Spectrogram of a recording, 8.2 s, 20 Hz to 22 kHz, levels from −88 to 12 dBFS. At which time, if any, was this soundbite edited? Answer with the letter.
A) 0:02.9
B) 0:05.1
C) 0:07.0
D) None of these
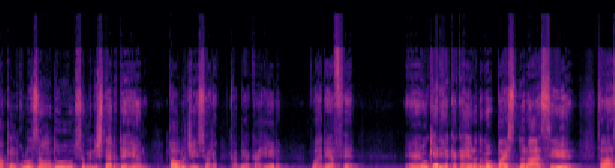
A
